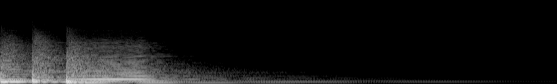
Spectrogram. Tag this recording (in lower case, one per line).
drum
musical instrument
percussion
music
